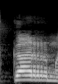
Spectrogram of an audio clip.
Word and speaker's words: karma: desire so you see even if you casually don't pronounce the r like i've heard many people say kama yoga no it is karma yoga okay and this is where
